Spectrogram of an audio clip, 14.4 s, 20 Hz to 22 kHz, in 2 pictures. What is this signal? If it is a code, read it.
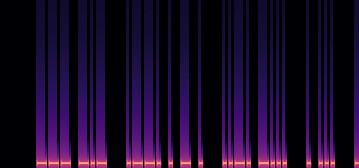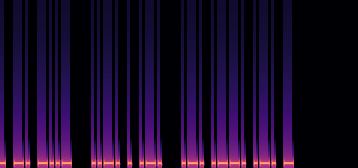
Morse code, heard as a keyed tone, about 20 wpm, 700 Hz. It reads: OK PETE FB ES TNX FER RPRT
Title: Practice QSO - Exchange 2 - Info - 20wpm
